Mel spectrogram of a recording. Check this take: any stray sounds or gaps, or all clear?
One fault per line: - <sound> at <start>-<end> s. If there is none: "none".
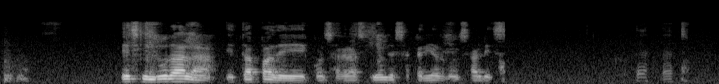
- laugh at 5.9-6.8 s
